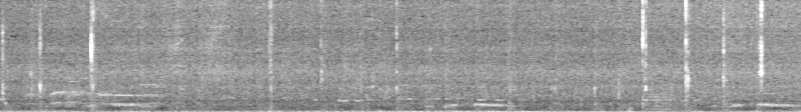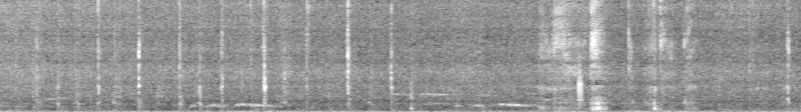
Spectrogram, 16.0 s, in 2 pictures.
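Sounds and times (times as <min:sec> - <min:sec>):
mouth clicks and smacks: 0:00.0 - 0:01.1, 0:02.6 - 0:12.2, 0:13.3 - 0:16.0
bird cooing: 0:00.0 - 0:05.6, 0:06.5 - 0:09.0, 0:09.8 - 0:11.1, 0:12.0 - 0:14.8
wet chewing: 0:00.0 - 0:16.0.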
